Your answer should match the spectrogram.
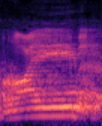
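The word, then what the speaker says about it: رَيْب: Jadi cara bacaannya raib. Dua harakat. Kita berhenti di situ. Tak boleh kita baca satu harakat. Zalikal kitabu la raib. Zalikal kitabu la raib. Itu satu harakat. Tak betul. Kita kena baca dengan dua harakat. Zalikal kitabu la raib. Itu cara bacaan yang betul.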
